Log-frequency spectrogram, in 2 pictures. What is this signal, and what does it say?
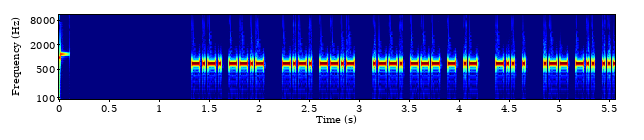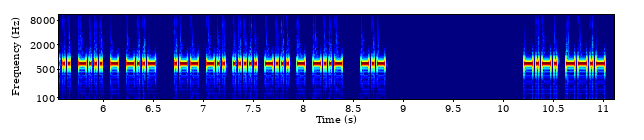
Morse code, heard as a keyed tone, about 40 wpm, 700 Hz. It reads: CQ CQ POTA DE WD5BTX WD5BTX K CQ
